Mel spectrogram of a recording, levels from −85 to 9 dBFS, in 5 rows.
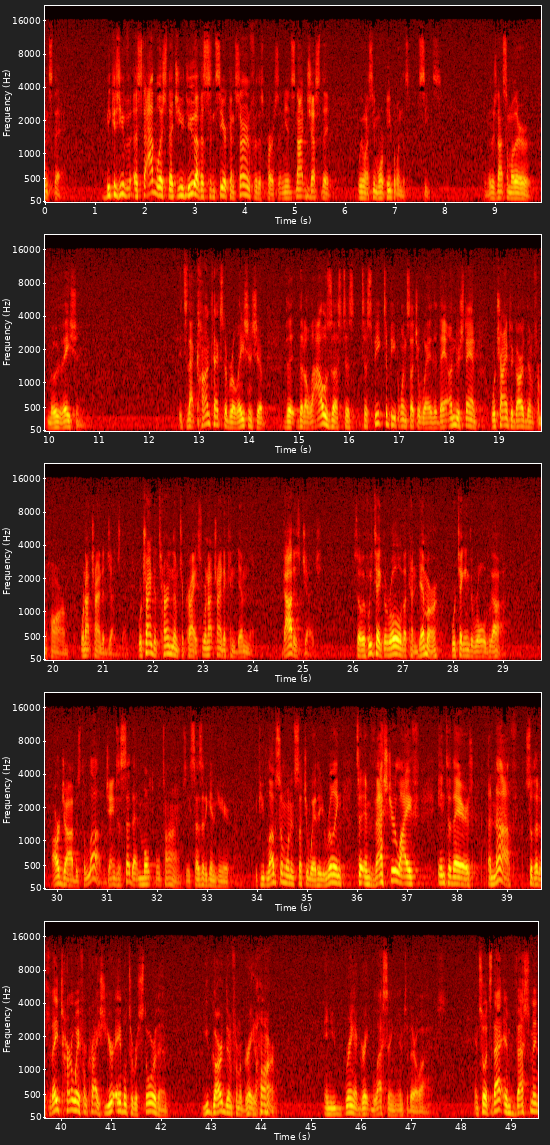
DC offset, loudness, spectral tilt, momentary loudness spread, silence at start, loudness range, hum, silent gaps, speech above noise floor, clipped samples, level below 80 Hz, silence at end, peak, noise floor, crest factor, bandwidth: under 0.1%; -22 LUFS; -5 dB/octave; 17 LU; 0 s; 7 LU; none; none; 23 dB; under 0.1%; -64 dBFS; 0 s; 0 dBFS; -45 dBFS; 22 dB; 17 kHz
